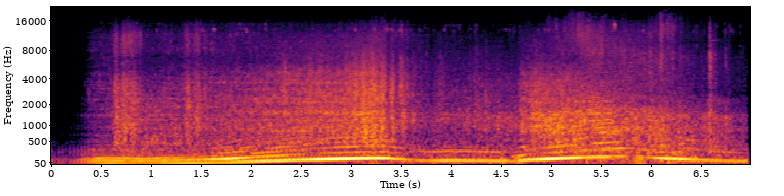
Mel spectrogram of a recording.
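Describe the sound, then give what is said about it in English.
Old pickup truck engine revving hard with a clutch-assisted launch as its wheels spin on gravel. The engine pitch climbs, drops, then climbs again over a continuous gritty roar. “An old pickup here. We'll try that again with a clutch assist to help us get more force to the wheel more quickly. So here we go. And once again, listen for the gravel.”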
